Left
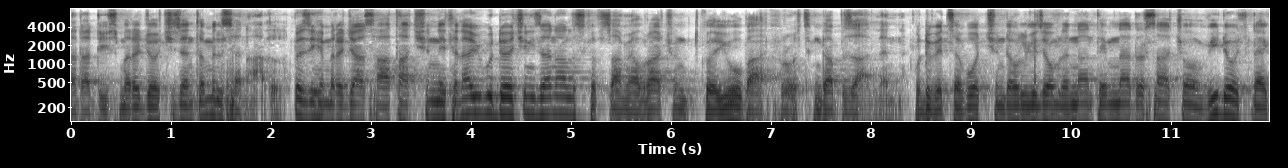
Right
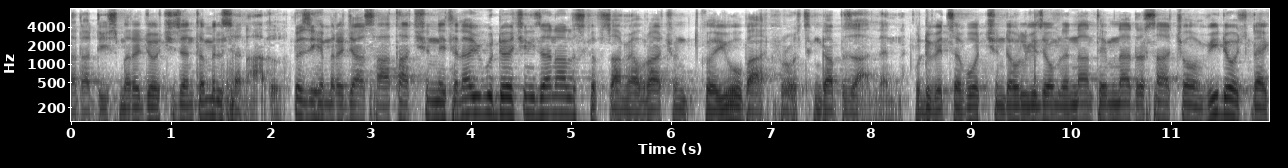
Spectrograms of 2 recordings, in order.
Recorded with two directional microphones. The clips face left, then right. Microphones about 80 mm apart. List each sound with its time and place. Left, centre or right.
0.0 s speech: centre
0.7 s speech: right
2.6 s speech: centre; by 9.7 s right
9.7 s speech: right
10.0 s speech: right
10.4 s speech: right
